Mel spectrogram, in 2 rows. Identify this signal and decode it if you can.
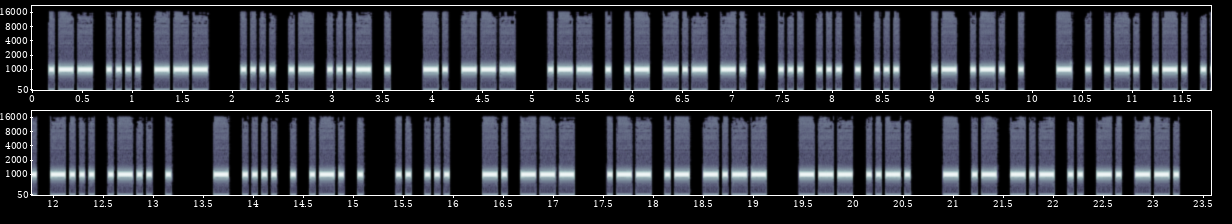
Morse code, heard as a keyed tone, about 25 wpm, 1000 Hz. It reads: WHO HAVE NO WEAKNESSES ARE TERRIBLE THERE IS NO WAY OF TAKING
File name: qotdfiles / 25wpm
